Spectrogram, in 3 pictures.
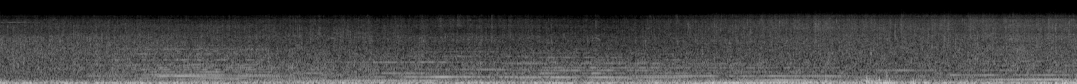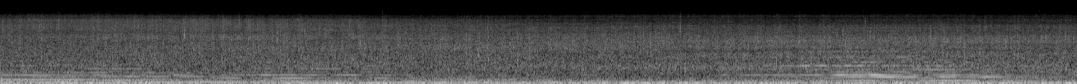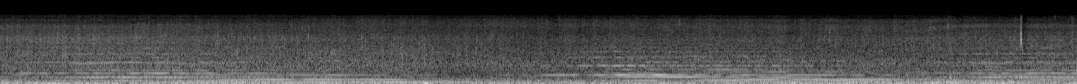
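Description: Fountain jets splashing steadily into a stone basin, with slow music of long held notes playing over it.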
